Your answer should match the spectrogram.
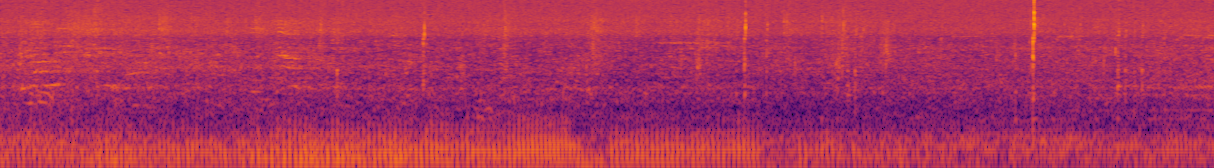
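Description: A motor engine running with a low, steady rumble, loudest about halfway through and fading back about six seconds in, with a few faint clicks over it.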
